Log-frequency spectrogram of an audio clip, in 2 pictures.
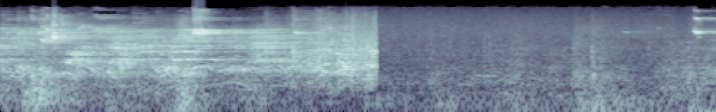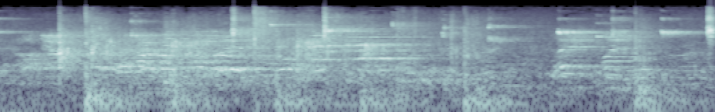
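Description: Sounds of a basketball game in a school gym: voices of spectators and players with a basketball bouncing on the hardwood floor, echoing through the hall. The sound drops suddenly about four seconds in and picks up again past the middle.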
